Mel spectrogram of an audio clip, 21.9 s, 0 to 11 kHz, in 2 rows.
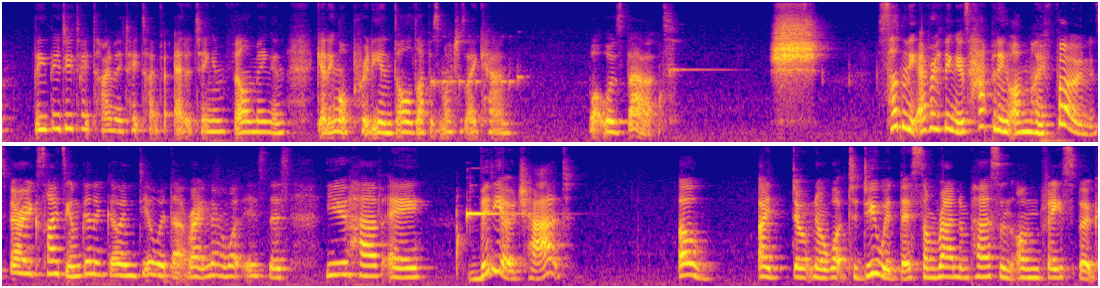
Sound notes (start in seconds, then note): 4.2 cell phone rings; 4.2 cell phone notification ding; 15.5 cell phone dings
